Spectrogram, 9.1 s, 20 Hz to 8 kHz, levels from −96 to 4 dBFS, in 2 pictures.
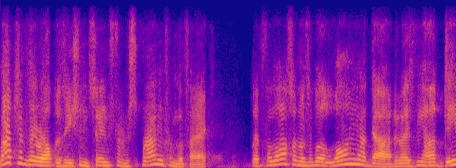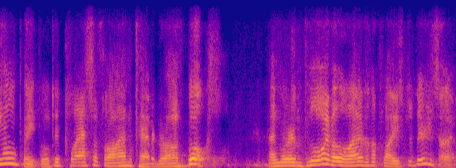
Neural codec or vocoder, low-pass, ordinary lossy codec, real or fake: codec, 16 kHz, 1 kbps, FreqCodec, smaller model; 7.2 kHz; Opus, 16 kbps; fake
